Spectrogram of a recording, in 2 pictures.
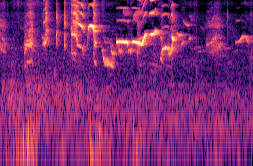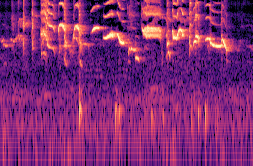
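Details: Caged oriental magpie-robin of the poci type from Magelang, Central Java, Indonesia, singing continuously and ready for competition with coarse-filled song: loud bursts of whistled, slurred notes and sharp chirps, a quieter pause, then another long burst.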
